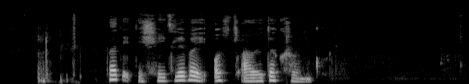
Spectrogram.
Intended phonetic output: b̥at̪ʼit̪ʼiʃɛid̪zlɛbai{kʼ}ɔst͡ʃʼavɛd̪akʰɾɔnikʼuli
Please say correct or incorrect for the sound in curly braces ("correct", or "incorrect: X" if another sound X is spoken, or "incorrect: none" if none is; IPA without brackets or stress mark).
incorrect: qʼ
